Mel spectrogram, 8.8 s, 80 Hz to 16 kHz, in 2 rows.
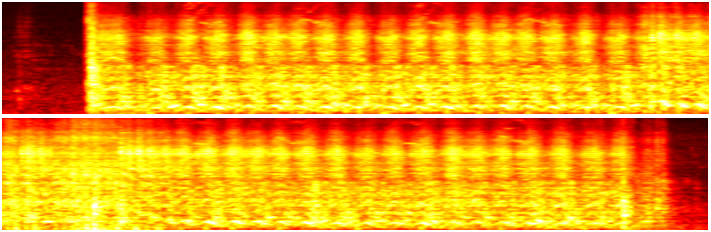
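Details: Long-parked 1974 Ford F100 running on gasoline poured into the carburetor: uneven, stumbling pulse with misses. Owner suspects a clogged carburetor and plans a carb kit.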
